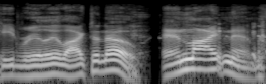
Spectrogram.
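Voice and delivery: loud, sharp yelling. Speaker recapping a scene where one character yells at another, retelling a yell. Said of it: "he yells at Otis".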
